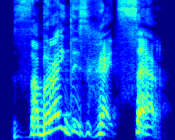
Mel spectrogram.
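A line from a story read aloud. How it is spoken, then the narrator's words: Angry exclamation. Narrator (Ukrainian): сердито вигукнув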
